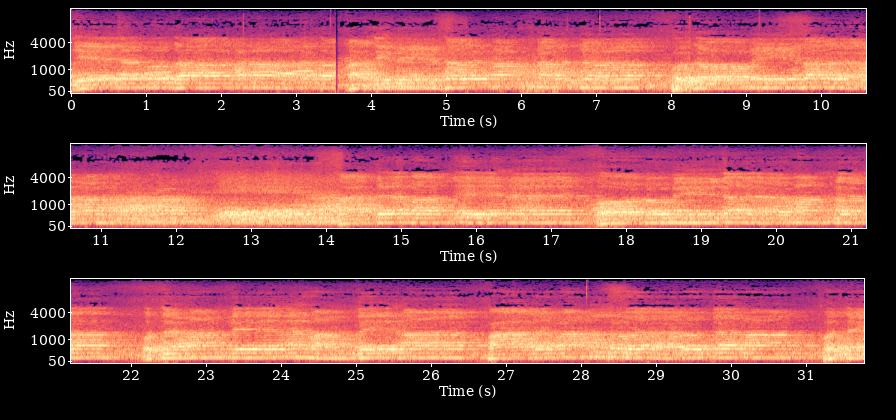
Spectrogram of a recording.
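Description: Buddhist prayers chanted in unison by a large congregation: a steady, near-monotone recitation on a few held pitches, broken into phrases by short pauses for breath every four to five seconds.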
